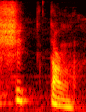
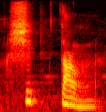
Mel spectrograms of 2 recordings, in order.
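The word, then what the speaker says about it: 식당: আমরা উচ্চারণ করবো ইয়াক ইয়াক উচ্চারণ করতে হবে শিকতাং শিকতাং হাকসেং উচ্চারণ হবে হাকসেং হাকসেং হাকসেং ওকে ধন্যবাদ সবাইকে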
